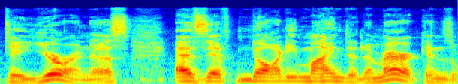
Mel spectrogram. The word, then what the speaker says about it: Uranus: didn't go with Uranus yes we pronounce it like that until 1986 when Voyager 2 flew past the planet and news anchors had to say it out loud they not so subtly tried to change it to Uranus as if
